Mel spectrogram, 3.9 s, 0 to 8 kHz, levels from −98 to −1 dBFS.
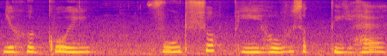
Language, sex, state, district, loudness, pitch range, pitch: Hindi, female, Punjab, Fazilka, -14 LUFS, 225-245 Hz, 235 Hz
